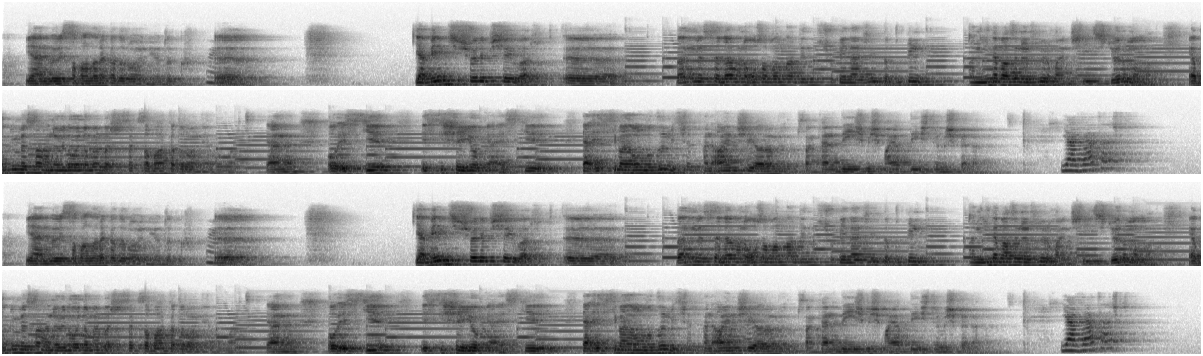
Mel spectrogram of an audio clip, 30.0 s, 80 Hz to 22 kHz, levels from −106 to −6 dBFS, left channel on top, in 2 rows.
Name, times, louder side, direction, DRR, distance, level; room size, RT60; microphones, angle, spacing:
voice 1, 0.3-2.4 2.7-3.2 3.8-4.0 5.2-6.7 7.0-7.7 8.4-11.6 12.1-17.9 18.3-27.2, equal, 15° left, -1 dB, 2.6 m, -20 dB
voice 2, 2.5-2.9 24.0-24.5 27.9-28.9, right 3 dB, 30° right, 1 dB, 1.1 m, -28 dB
sound 1, 7.8-22.6, right 1 dB, 5° right, 1.7 m, -33 dB
29.5 x 11.0 x 4.3 m, 1.1 s
head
